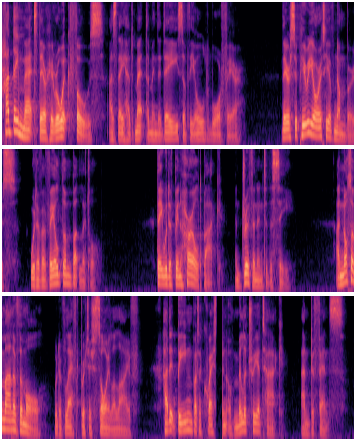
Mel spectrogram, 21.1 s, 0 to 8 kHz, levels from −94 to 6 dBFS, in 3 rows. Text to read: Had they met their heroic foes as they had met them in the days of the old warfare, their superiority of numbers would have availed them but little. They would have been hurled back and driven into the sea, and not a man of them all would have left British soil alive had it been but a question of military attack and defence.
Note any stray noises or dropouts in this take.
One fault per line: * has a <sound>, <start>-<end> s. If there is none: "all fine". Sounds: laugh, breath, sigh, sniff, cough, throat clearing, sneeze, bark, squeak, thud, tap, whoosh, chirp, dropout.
* has a dropout, 18.4-18.5 s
